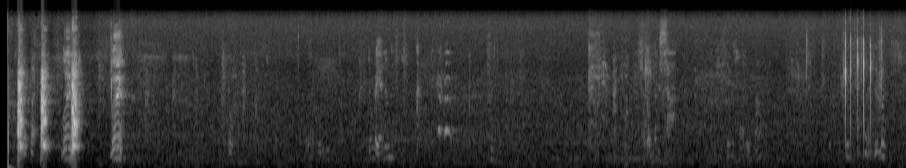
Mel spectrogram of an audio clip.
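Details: Dog playing with a frog, giving a burst of sharp barks at the start, then scattered quieter yelps and whines, and another short bark burst near the end, with silence between.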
